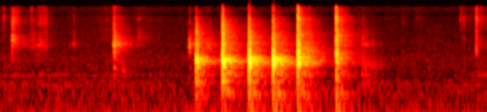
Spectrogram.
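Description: A duck egg knocked sharply about six times in quick succession, roughly four knocks a second, to crack its hard shell, after a single softer tap about a second in.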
